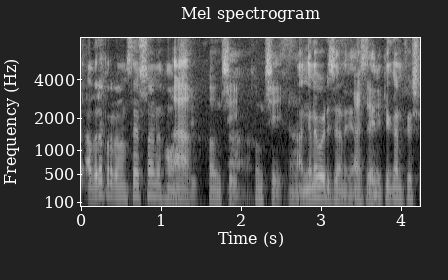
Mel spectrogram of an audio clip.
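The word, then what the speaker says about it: Hongqi: നല്ലത് കാണാൻ ഈ ഇതുപോലെ ഹോങ്ങ് ഷി എന്നാണ് കേട്ടോ ഹോങ്ങ് ഷി എന്നാണ് ശരിക്കും ഉച്ചാരണം അതെ ഹോങ്ങ് ഷി ഹോങ്ങ് ഷി ഹോങ്ങ്ഷി എന്നാണ് ഹോങ്ങ് ഷി അപ്പൊ എഴുതുന്നത് ഇങ്ങനെയൊക്കെ ആണെങ്കിലും ആ ഉച്ചാരണം അങ്ങനെയാണ് പിന്നെ ഇതൊക്കെ എൽഇഡി സ്ട്രിപ്പ് തന്നെ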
